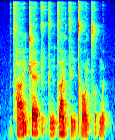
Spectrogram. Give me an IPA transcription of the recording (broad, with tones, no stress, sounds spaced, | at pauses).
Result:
t͡sʰ aː˨˥ j kʰ ɛː˧ t̪ ɪ˥ k̚ t͡s ɪ˨˥ ŋ t͡s aː˧ j t͡s iː˨˩ t̪ʰ ɔː˨ j t̪ʰ ʊ˧ k̚ m ɵ˨ t̚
